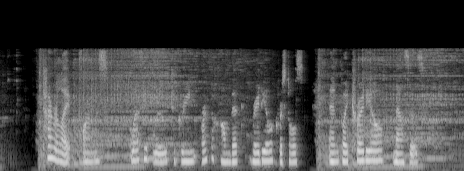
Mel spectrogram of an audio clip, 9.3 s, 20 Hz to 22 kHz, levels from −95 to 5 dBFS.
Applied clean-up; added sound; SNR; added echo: classical method log-MMSE.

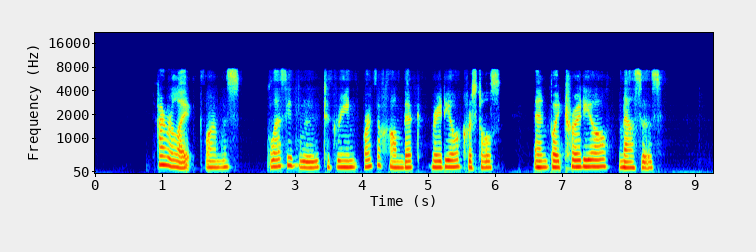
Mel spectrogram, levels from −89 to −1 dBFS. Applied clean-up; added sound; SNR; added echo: neural mask model DeepFilterNet 3.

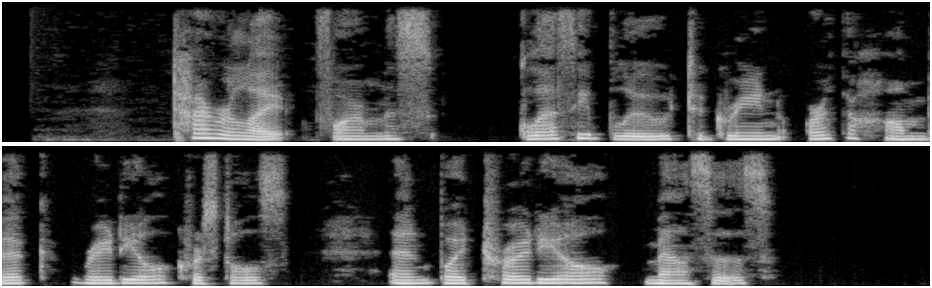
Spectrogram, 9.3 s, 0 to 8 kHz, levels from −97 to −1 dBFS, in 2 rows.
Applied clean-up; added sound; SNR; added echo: none; none; none; none.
